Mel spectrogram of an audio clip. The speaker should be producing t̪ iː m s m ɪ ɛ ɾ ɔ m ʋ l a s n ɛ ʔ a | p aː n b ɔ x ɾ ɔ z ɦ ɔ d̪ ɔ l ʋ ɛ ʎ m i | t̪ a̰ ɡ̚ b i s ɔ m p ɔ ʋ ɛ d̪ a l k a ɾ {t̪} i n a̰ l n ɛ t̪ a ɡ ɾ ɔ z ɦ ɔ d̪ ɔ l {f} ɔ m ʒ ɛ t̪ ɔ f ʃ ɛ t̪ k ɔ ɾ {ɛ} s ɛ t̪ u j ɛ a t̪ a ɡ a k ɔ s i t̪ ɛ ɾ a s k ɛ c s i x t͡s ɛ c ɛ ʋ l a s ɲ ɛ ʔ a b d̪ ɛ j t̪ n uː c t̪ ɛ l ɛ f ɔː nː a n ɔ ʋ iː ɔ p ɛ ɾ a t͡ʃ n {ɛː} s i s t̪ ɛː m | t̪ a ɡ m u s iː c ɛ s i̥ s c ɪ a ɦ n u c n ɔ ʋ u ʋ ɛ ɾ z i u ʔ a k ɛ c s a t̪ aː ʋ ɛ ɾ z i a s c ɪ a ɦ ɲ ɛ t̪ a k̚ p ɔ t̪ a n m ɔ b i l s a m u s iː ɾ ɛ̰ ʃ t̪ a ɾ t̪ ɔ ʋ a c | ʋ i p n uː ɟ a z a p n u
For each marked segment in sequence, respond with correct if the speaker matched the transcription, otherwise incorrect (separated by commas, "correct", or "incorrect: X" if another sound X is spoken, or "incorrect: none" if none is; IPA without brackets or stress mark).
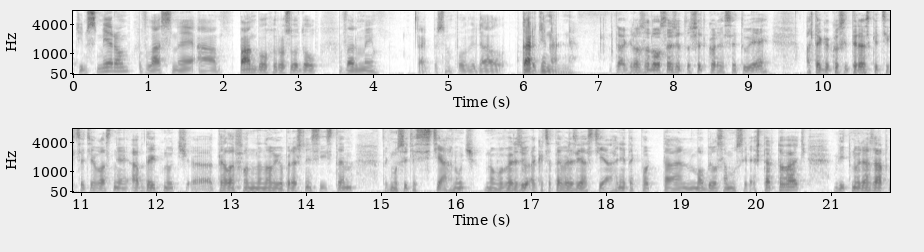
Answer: incorrect: d̪, incorrect: s, correct, incorrect: iː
